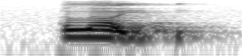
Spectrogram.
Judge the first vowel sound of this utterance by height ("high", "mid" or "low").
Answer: low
